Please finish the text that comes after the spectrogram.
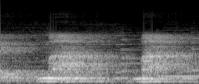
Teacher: tempat makhraj huruf mim itu adalah pada asyafatain, 2 bibir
